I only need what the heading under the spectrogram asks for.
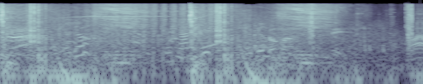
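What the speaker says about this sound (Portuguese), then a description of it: "Não acredito que eu errei esse tiro." Gunshots ring out in a shooter video game, a rapid string of sharp cracks and bursts amid chaotic game effects, with someone talking over the action.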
